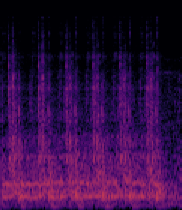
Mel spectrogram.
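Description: A sewing machine stitches a small fabric shirt in one short, steady, close run of even whirring.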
